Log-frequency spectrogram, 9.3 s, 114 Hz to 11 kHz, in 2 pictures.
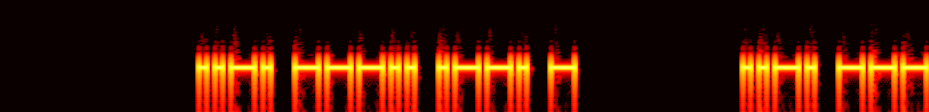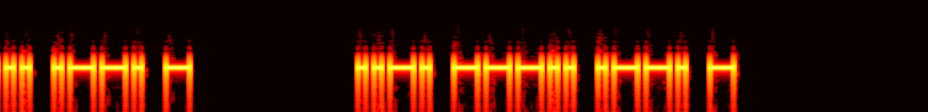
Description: Morse code, heard as a keyed tone, about 30 wpm, 700 Hz. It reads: F8PT F8PT F8PT
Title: DXCC-100 Call Signs - 4 Characters - Repeated 3x - 30wpm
